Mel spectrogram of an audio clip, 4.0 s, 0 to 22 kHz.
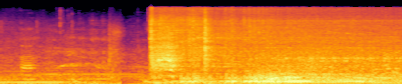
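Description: Honda GSR (B18C) four-cylinder engine in a Civic EG starting about a second and a half in. It catches at once on the key and keeps running steadily.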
